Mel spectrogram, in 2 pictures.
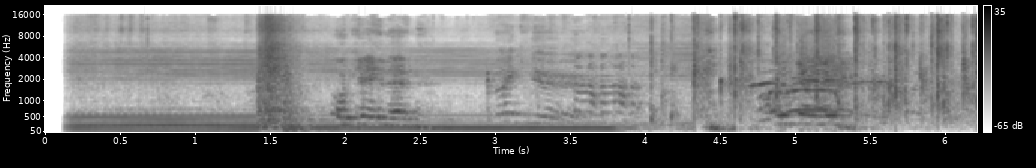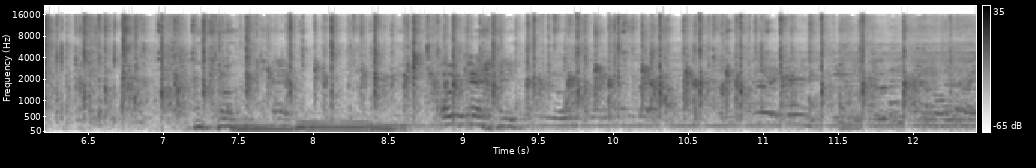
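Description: Live rock band's electric guitar and bass holding a loud chord, with a cymbal or drum hit about a second and a half in. The chord cuts off just under four seconds in. After that come voices over a steady amplifier hum, scattered clicks and a short bass note.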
